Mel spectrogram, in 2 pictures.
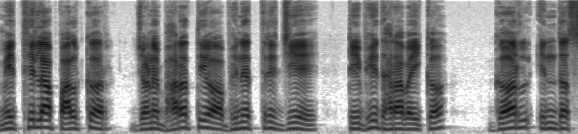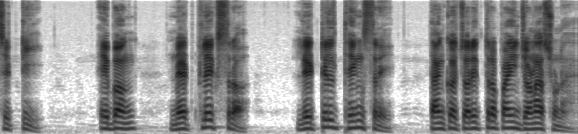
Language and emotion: Odia, neutral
